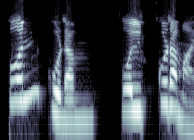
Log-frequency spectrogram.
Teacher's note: വർണ്ണങ്ങളുടെ സ്ഥാനം ഉയരുകയാണ് ഇവിടെ ചെയ്യാക ഉദാഹരണം നോക്കൂ പൊൻകുടം പൊൽക്കുടമായി മാറുന്നു ഇവിടെ വർത്സ്യമായ നകാരം ദന്ത്യമായ ലകാരമായി മാറുന്നു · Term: ഉന്നാമം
